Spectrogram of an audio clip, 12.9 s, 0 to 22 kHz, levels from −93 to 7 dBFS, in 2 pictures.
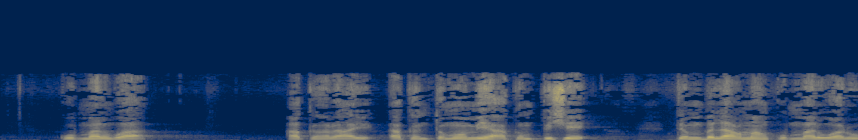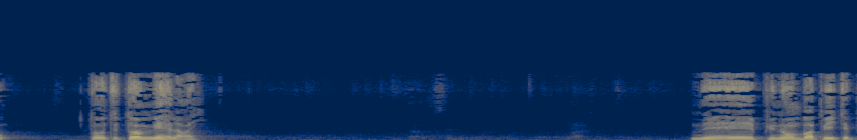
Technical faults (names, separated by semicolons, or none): Vorbis compression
